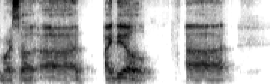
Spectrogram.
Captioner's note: non-english speech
